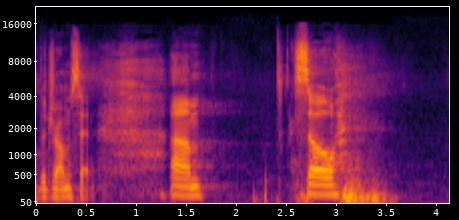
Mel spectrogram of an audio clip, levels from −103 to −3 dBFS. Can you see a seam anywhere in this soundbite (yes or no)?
no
